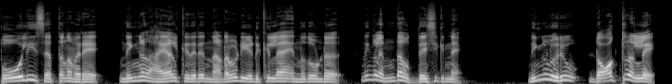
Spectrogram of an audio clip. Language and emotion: Malayalam, angry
